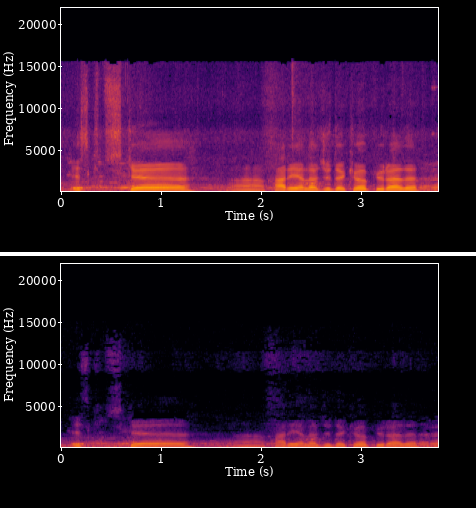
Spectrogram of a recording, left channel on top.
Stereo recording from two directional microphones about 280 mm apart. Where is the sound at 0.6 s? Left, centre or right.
Left.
